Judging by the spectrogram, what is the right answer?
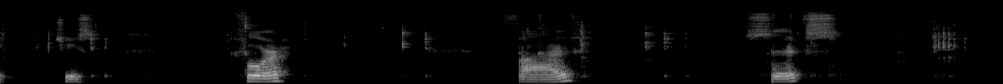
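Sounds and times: metal spoon clicking against jars: 5.8s - 6.9s.

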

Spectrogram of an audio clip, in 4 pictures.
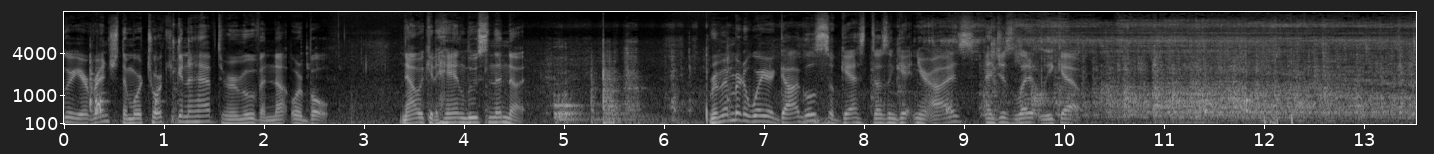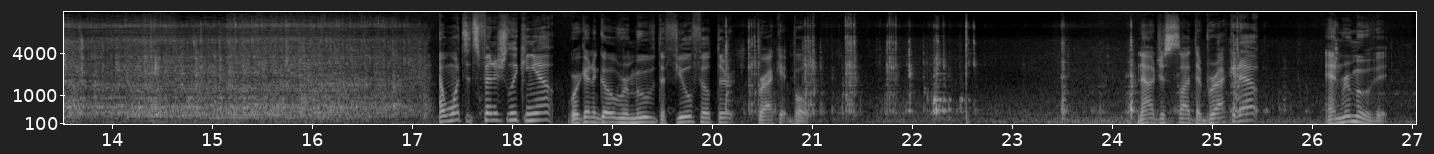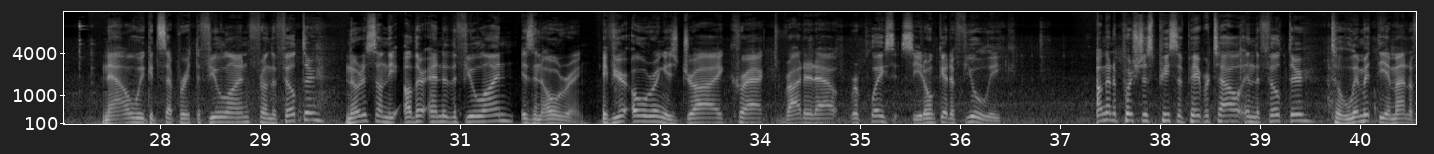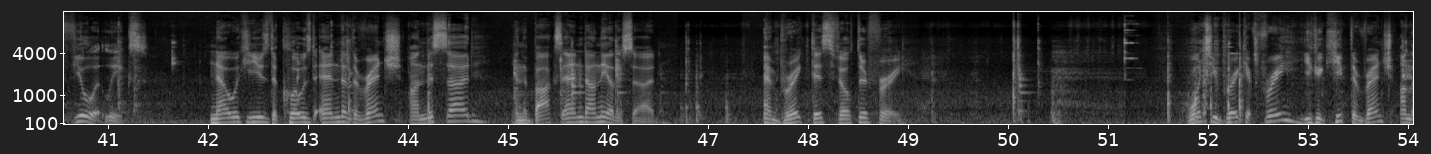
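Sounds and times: wrenches clanking on metal: 4.8s - 17.2s, 20.1s - 22.7s, 39.0s - 41.9s, 42.7s - 46.9s, 50.1s - 54.0s
person speaking: 6.4s - 10.6s, 42.0s - 46.6s, 47.4s - 49.1s, 51.7s - 54.0s
metal tools clicking and clinking: 41.1s - 41.8s, 51.0s - 52.6s
metallic ring: 51.1s - 51.4s.

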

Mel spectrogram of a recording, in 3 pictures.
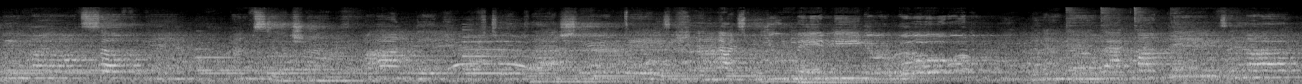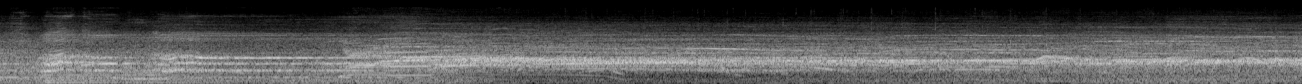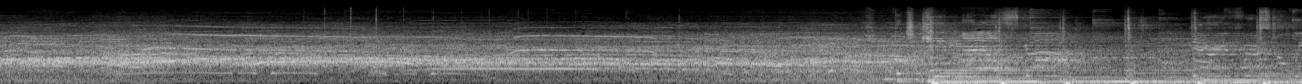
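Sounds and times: concert audience screaming and cheering: 0.0s - 39.0s.

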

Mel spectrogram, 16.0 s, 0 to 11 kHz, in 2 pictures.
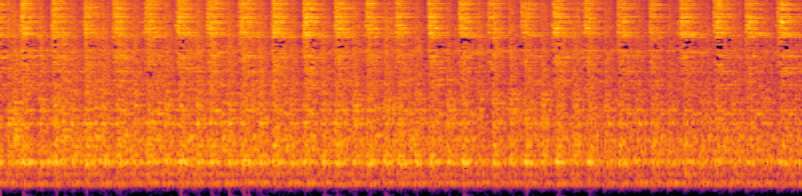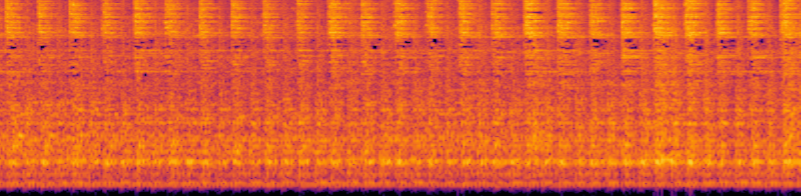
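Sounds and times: drums beaten with sticks: 0.0s - 16.0s
small hand cymbals: 0.0s - 16.0s.

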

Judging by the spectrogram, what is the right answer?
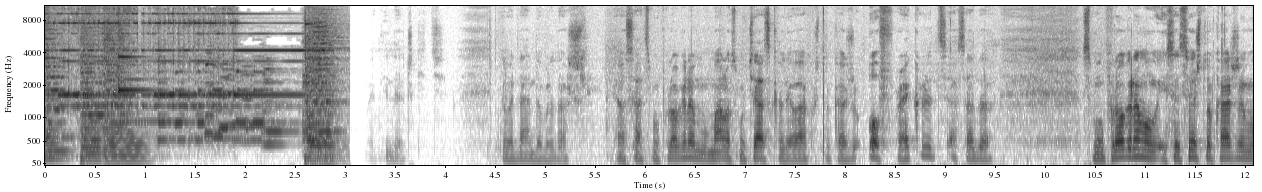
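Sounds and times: jingle music: 0.0s - 3.1s
telephone bell ringing: 0.0s - 3.1s.

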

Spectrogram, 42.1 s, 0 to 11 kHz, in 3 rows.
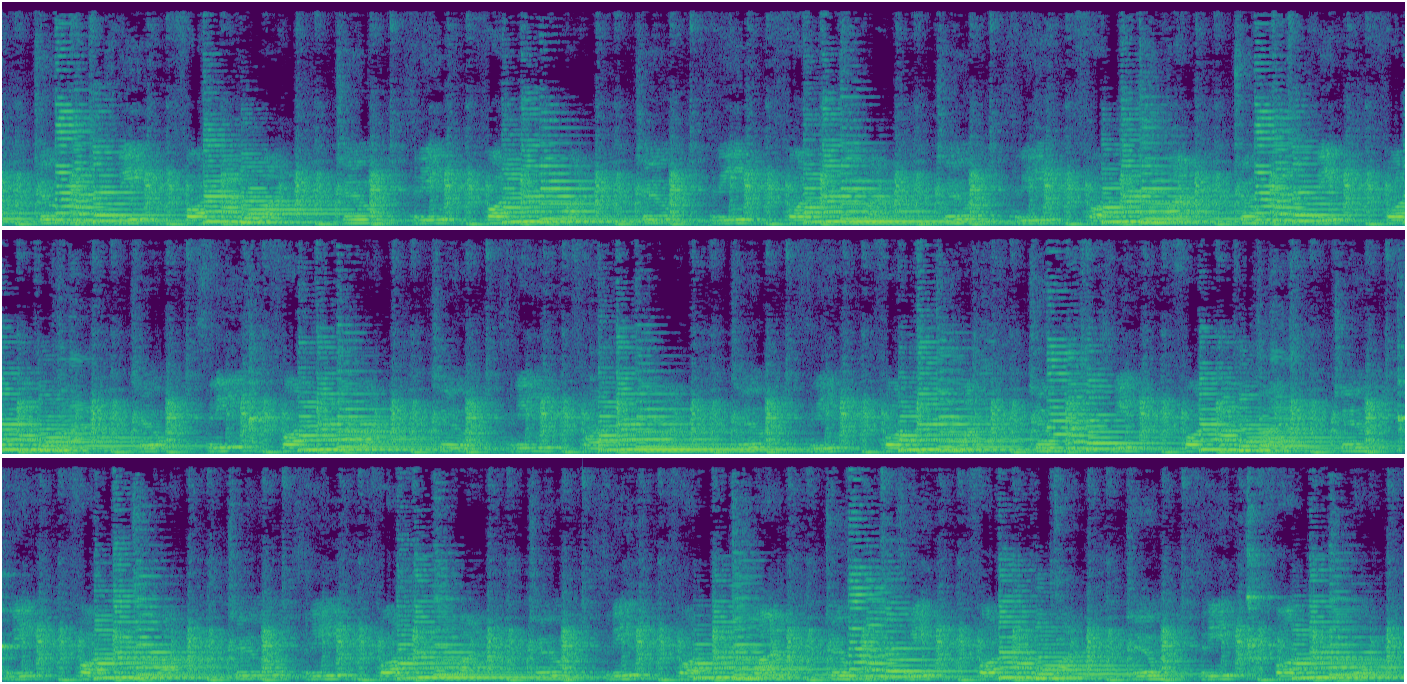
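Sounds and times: flamenco guitar playing: 0.0s - 42.0s.

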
